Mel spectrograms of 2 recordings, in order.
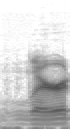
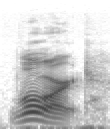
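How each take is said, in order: First: The name is said with a Swedish-style vowel. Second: The name is said with an English-style vowel. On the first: The speaker calls it right. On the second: The speaker calls it wrong.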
